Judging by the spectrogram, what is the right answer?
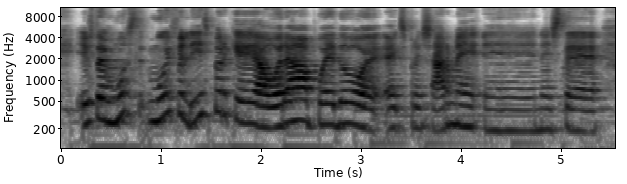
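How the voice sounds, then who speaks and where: A woman with a non-native accent speaks at a very slow pace in a fairly high pitch with ordinary pitch variation, with audible room echo and music in the background. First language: not Spanish (speaking Spanish). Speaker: language learner vlogger. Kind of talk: personal vlog monologue. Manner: halting, many fillers.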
